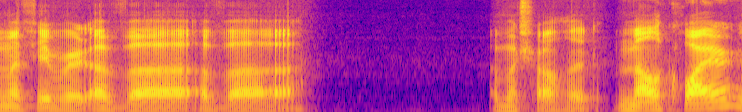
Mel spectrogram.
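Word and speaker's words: Melchior: Melchoir is how you say his name. Melchoir.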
